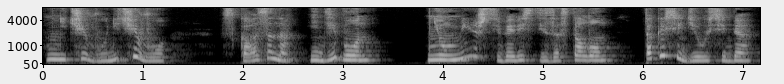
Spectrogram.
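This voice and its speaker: A woman voicing an impatient mother who scolds briskly. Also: on the high side, animated, mellow. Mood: scolding.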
